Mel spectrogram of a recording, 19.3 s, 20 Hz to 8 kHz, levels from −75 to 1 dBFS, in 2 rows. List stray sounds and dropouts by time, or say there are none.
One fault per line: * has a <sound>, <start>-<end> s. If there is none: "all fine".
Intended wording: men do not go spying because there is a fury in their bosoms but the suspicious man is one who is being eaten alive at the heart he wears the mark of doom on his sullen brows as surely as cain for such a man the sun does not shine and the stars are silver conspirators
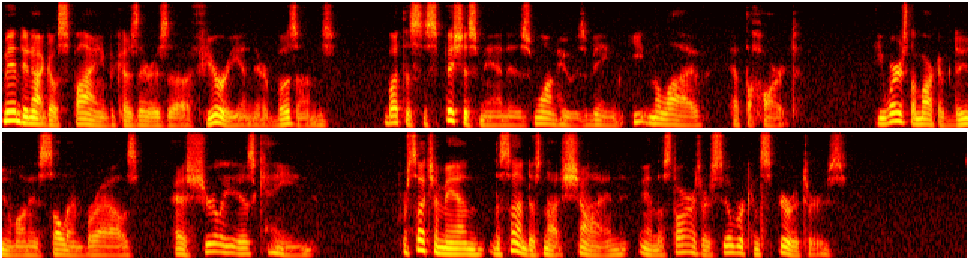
all fine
